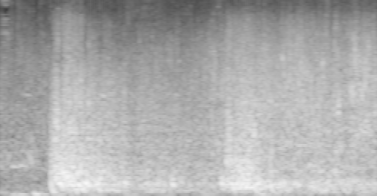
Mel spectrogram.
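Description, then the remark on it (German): Two heavy ship cannon blasts fired by gunners at the ship Natividad, the first sudden and loud, the second following about two seconds later, each leaving a rolling, rumbling roar that lingers without any voices. “Kanoniere! Gebt der Natividad den Rest! Gebt Feuer!”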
